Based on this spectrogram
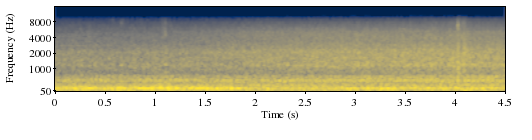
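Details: A low steady hum with a faint hiss, with no animal sounds.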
